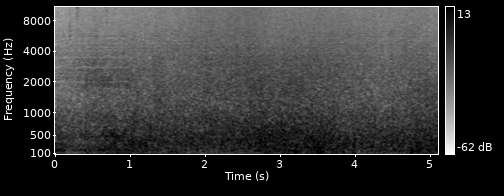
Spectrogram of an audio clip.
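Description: Steady rushing water noise, an even wash like surf or moving seawater, with no distinct splashes.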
